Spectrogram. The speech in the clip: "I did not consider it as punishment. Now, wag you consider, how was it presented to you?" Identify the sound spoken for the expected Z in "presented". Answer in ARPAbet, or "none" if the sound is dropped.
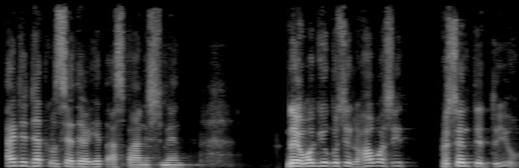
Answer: S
